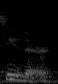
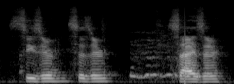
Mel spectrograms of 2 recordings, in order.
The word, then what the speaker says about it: Siser: Daddy doesn't even know how to say Caesar. You know what? Siser. No. He's saying it. I'm saying it how it's spelled. Well, that's not correct. If anybody from Caesar is watching, I'm sorry, I'm botching the name.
